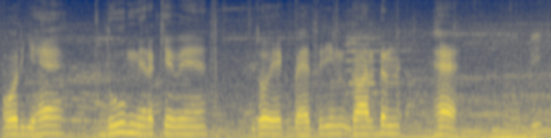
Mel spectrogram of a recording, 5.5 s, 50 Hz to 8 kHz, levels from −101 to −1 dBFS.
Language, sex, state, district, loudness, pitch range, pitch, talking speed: Hindi, male, Rajasthan, Bikaner, -15 LUFS, 125-165 Hz, 155 Hz, 130 wpm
